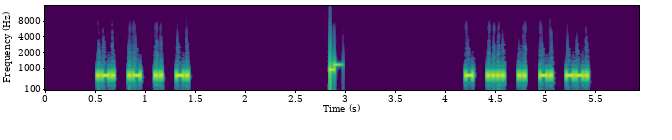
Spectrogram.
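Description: Rapid Morse code beeps at 50 words per minute with doubled character spacing, on a single steady mid-pitched tone, two quick bursts of short and long pulses separated by a silent gap broken by one brief click.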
